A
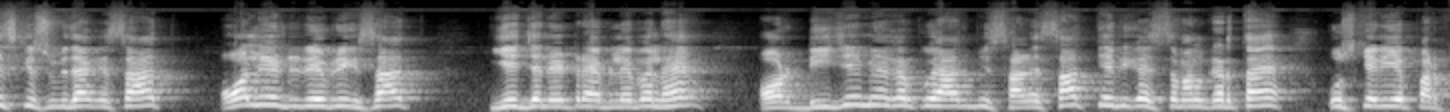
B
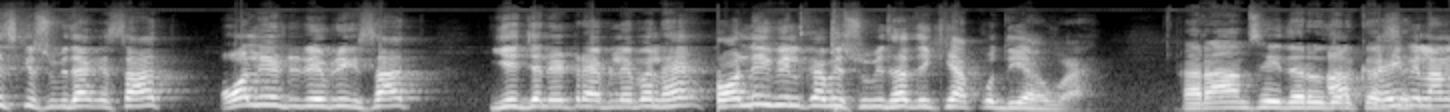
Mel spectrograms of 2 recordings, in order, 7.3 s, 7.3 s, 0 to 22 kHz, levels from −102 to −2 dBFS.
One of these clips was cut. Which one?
B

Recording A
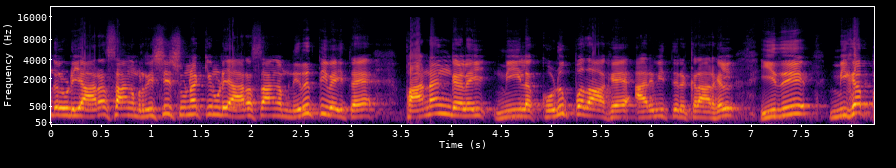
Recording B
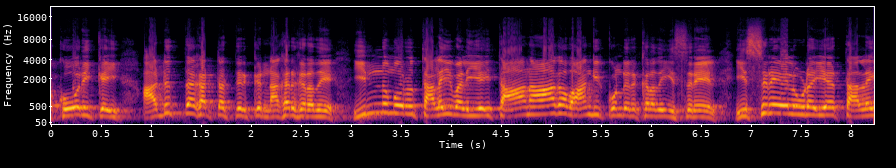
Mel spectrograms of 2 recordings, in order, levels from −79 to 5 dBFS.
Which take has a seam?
B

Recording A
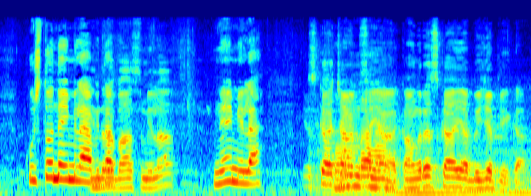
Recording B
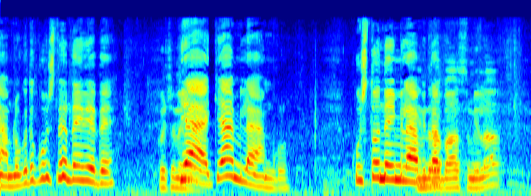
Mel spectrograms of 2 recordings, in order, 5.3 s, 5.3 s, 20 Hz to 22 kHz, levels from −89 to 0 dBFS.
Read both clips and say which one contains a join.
A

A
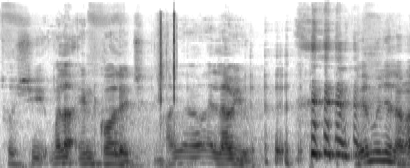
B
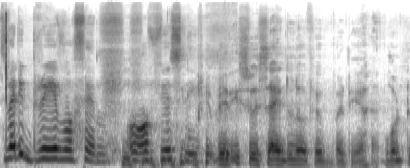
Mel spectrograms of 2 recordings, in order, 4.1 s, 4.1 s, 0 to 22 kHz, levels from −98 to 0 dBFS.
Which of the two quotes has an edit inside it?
A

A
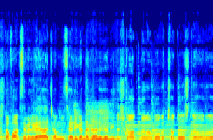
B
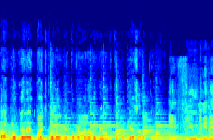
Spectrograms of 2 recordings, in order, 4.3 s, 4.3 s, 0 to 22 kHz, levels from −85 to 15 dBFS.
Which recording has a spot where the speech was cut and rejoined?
B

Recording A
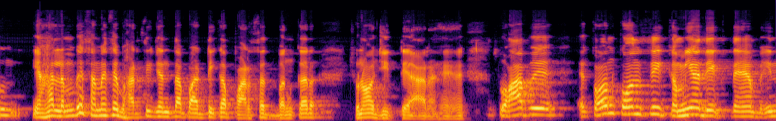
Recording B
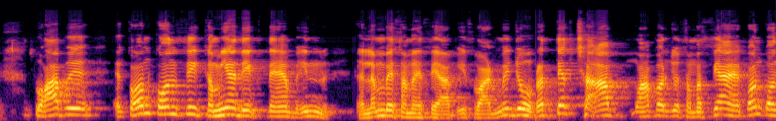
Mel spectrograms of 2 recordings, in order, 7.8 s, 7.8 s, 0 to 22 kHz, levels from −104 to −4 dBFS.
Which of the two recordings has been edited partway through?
B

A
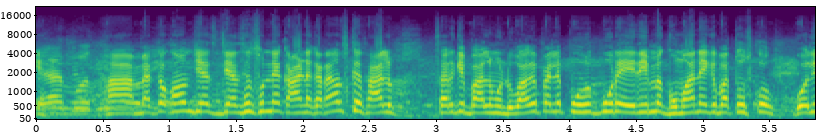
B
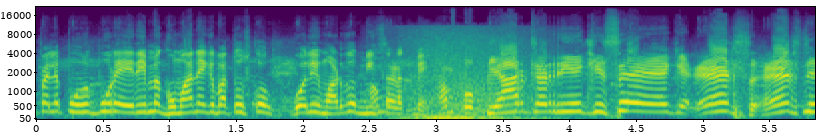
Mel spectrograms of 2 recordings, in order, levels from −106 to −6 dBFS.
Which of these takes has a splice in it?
B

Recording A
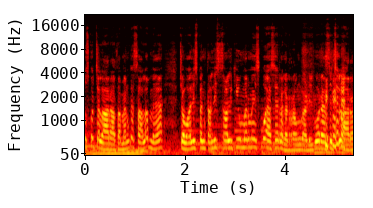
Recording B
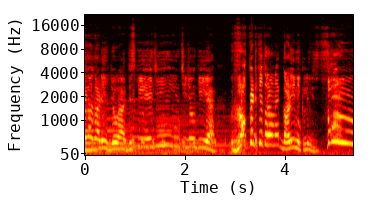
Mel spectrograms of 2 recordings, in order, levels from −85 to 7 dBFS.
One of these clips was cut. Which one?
B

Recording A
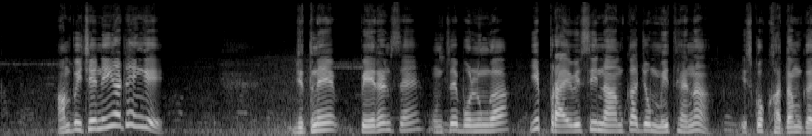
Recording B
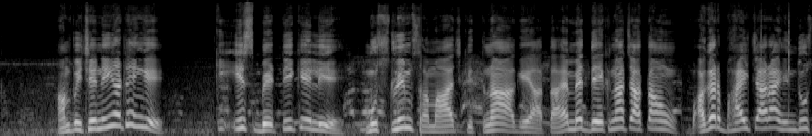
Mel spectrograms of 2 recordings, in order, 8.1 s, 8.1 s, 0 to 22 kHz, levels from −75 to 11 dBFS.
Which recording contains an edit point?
B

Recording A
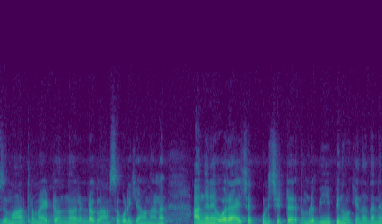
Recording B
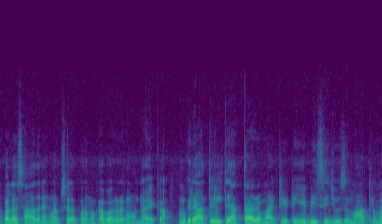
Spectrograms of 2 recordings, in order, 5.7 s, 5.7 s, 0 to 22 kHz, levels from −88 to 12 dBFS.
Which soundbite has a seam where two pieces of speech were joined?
B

